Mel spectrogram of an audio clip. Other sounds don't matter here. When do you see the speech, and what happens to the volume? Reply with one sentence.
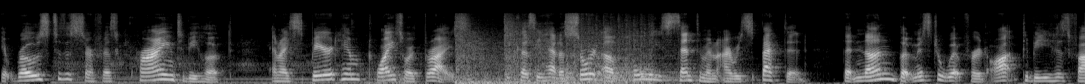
You can hear the speech from 0.0 to 10.8 s, at a steady volume.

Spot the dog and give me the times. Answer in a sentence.
You can't hear the dog here.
